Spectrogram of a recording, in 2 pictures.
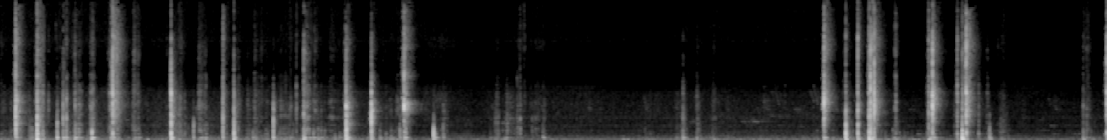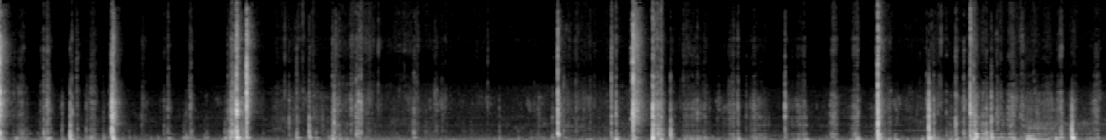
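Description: Thin plastic PET bottle being pierced and cut with a utility knife: sharp, irregular clicks and crackles of the plastic, coming in bunches with quieter gaps between.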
